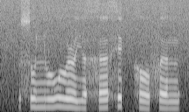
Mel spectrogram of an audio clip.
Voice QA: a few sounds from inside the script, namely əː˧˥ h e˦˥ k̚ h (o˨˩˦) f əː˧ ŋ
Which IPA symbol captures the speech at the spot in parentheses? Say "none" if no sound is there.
o˨˩˦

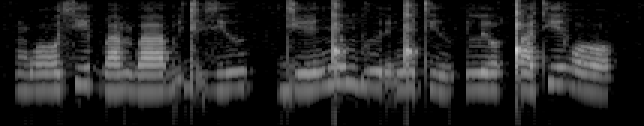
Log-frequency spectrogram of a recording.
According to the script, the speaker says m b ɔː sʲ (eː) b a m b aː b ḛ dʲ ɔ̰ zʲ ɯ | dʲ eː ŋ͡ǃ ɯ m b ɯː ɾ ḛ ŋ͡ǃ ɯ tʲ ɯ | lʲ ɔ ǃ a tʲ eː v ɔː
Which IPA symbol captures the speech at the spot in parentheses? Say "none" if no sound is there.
eː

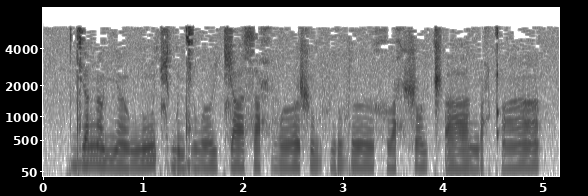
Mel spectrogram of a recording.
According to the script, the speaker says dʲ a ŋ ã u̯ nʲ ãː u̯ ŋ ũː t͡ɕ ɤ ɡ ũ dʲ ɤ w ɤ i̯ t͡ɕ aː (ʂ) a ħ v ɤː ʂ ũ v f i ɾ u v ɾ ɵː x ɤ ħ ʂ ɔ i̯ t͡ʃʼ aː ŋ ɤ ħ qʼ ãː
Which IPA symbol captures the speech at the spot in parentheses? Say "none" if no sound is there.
s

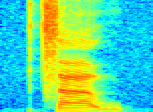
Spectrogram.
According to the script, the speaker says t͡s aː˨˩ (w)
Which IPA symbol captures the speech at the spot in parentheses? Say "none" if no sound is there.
w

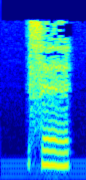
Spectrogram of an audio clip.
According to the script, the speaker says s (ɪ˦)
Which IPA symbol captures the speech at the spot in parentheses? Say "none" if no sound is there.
ɛ˦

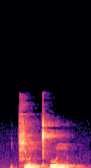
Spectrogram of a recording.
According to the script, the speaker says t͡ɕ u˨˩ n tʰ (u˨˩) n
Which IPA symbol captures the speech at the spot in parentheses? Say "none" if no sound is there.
u˧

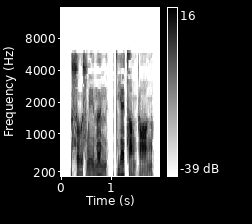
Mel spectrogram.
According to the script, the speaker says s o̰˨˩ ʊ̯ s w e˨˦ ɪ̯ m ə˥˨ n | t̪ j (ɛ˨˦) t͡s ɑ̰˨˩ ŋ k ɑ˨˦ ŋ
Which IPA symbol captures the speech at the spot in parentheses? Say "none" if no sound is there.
ɛ˥˨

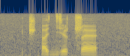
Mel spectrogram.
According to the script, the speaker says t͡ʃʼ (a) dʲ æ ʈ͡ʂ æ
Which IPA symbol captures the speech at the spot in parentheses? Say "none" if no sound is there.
a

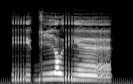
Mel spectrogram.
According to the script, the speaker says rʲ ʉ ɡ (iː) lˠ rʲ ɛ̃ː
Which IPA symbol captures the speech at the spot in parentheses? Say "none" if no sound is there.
iː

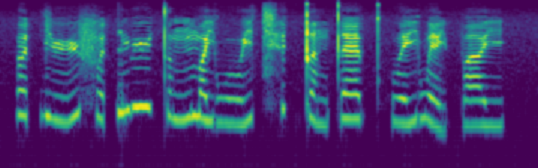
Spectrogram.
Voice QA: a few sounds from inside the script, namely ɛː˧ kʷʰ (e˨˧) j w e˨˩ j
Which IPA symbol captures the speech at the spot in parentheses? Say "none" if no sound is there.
e˨˧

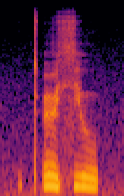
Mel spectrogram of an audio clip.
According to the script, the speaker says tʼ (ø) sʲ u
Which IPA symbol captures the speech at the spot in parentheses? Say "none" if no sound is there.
ø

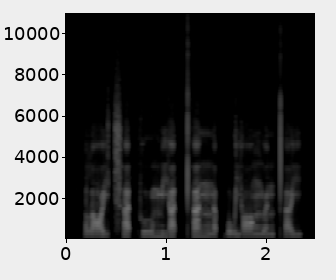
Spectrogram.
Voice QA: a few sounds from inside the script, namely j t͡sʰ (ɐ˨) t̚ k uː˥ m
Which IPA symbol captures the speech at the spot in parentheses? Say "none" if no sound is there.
ɐ˧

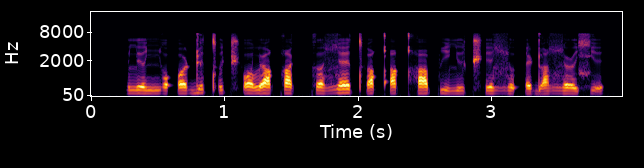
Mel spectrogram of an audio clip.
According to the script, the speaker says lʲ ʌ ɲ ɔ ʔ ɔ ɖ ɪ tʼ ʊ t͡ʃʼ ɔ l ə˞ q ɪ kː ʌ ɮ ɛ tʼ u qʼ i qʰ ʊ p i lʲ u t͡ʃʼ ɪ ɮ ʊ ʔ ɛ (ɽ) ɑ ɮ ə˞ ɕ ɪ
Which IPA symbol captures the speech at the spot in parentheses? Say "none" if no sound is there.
ɖ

